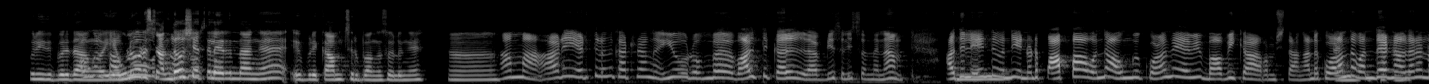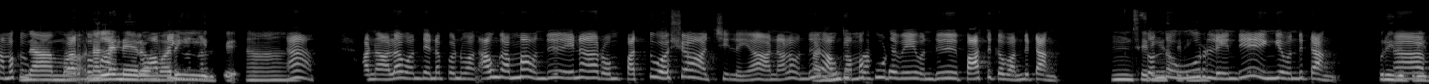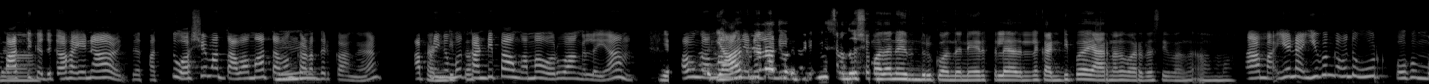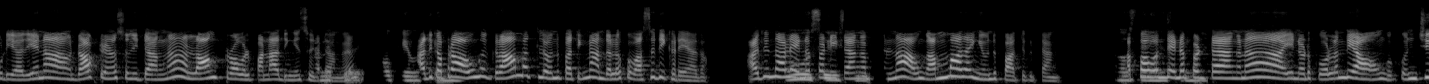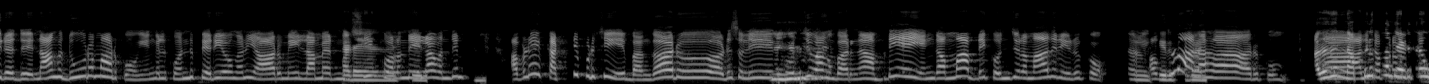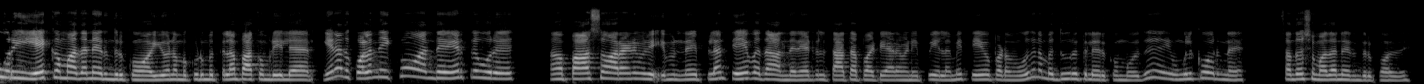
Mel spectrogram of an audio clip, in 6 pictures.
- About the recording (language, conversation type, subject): Tamil, podcast, உங்கள் ஊரில் நடந்த மறக்க முடியாத ஒரு சந்திப்பு அல்லது நட்புக் கதையைச் சொல்ல முடியுமா?
- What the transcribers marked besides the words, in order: joyful: "அவங்களுக்கு அவ்ளோ ஒரு சந்தோஷம்"; in English: "லாங் டிராவல்"; other background noise; laugh; unintelligible speech; tapping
